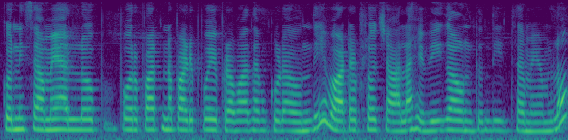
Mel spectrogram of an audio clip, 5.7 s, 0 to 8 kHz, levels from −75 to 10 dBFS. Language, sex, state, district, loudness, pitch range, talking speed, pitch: Telugu, female, Telangana, Karimnagar, -18 LUFS, 205-225 Hz, 170 wpm, 215 Hz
